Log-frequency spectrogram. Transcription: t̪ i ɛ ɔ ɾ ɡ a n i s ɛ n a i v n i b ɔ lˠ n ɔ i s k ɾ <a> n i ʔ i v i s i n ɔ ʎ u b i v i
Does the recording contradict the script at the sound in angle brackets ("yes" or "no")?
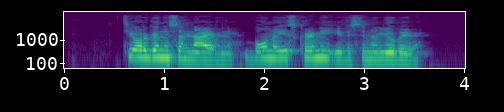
yes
